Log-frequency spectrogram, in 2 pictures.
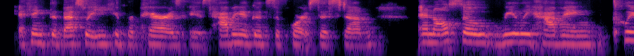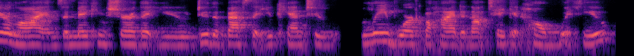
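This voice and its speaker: A woman with a somewhat breathy, medium-pitched voice speaks at a moderate pace with fairly even intonation and hardly any pauses. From Texas, San Antonio. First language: Spanish. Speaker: judge. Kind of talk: interview.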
